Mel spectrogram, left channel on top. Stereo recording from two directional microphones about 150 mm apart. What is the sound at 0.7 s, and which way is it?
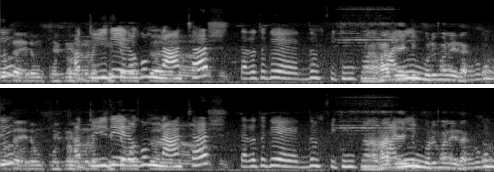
A woman's voice, 25° right (ahead or behind).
